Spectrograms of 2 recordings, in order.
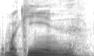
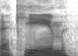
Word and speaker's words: Joaquin: Joaquin? I'm going with Hakeem. That's like a Joaquin? Joaquin. Not Hakeem. It's like Joaquin. Joaquin.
